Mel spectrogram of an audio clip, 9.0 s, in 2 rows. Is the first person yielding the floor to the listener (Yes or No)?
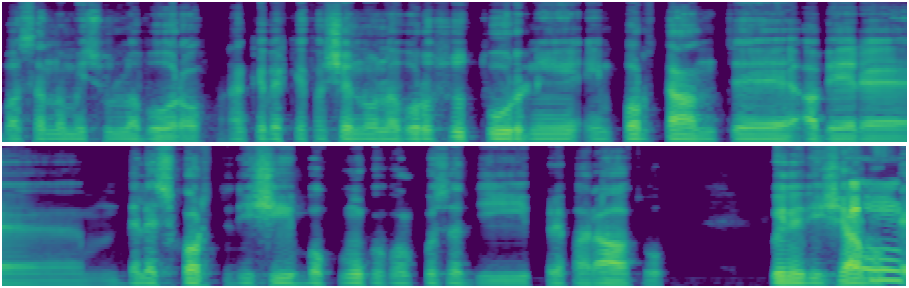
No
